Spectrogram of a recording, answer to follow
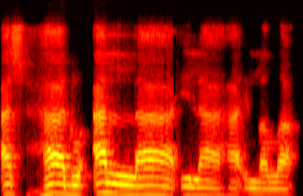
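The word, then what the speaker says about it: أشهد أن لا: rous bacanya arrow Husna Asyhadu anla ilaha illallah bacanya asyhaduallailahaillallah dibacaan asyhaduallailahaillallah bukan Ali bertasydid pada lam tapi adalah and bertasydid pada lam jadi Ashadualla asalnya adalah Asyhadu anla selanjutnya hukumnya yang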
